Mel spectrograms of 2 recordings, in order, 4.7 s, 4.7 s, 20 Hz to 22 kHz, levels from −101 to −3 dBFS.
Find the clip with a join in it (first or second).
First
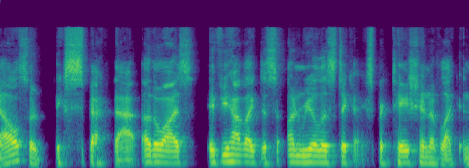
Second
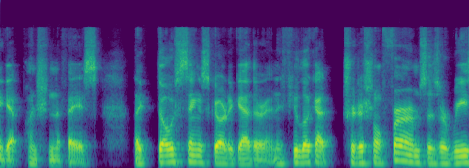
first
